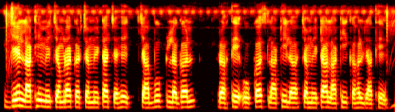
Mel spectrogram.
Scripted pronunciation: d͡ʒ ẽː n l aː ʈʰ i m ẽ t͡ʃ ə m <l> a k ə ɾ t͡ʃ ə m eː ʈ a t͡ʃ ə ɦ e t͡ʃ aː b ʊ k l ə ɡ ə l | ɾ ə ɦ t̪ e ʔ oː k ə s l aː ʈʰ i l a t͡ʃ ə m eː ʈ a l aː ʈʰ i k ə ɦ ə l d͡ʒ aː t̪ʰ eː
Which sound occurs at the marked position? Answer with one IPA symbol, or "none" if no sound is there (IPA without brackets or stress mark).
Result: ɽ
